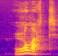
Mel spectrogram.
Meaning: 1. pawnshop, pawnbroker's shop 2. pawnbroker
- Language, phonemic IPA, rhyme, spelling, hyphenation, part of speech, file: Dutch, /ˈlɔ.mərt/, -ɔmərt, lommerd, lom‧merd, noun, Nl-lommerd.ogg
